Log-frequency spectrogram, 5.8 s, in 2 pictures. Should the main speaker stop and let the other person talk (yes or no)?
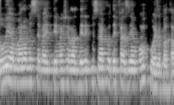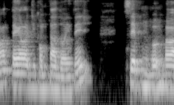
no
